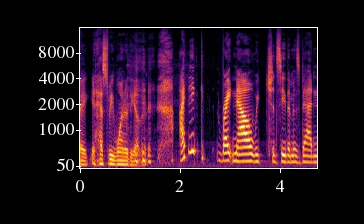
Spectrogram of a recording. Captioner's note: chuckles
